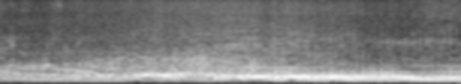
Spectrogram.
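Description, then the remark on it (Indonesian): A motorcycle engine revs loudly, its droning pitch climbing steadily after the first second and holding a strong, throaty whine to the end. “ini gandeng motor goblok”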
